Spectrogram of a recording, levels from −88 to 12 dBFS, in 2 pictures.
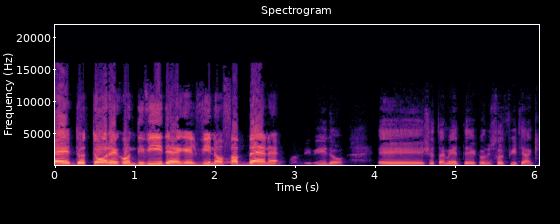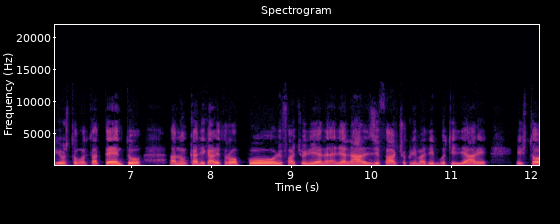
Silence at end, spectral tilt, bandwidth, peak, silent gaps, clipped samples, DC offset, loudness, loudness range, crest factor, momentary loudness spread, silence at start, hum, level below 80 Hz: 0 s; -4 dB/octave; 16 kHz; -2 dBFS; none; under 0.1%; under 0.1%; -19 LUFS; 10 LU; 18 dB; 17 LU; 0 s; none; -62 dBFS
